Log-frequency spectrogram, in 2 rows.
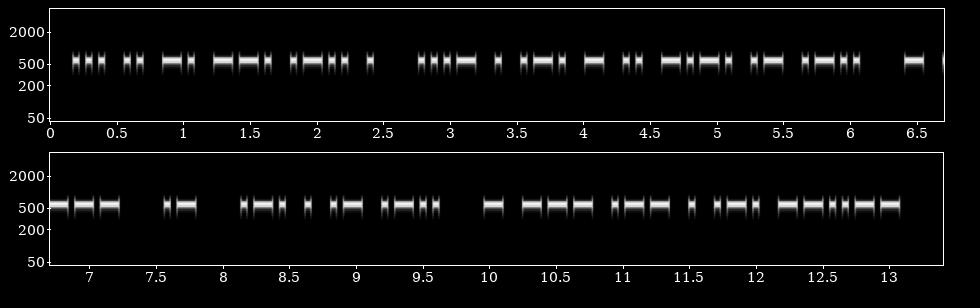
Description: Morse code, heard as a keyed tone, about 25 wpm, 600 Hz. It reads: SINGLE VERTICAL TO A REAL TOWER,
